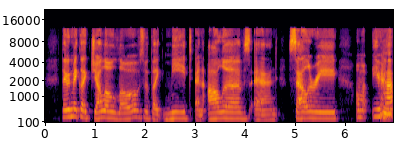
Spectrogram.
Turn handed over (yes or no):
no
